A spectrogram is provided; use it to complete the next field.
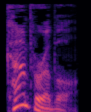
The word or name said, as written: comparable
